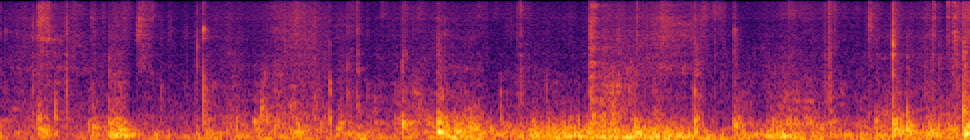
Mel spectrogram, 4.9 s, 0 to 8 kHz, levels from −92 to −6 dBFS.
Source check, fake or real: fake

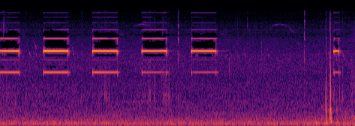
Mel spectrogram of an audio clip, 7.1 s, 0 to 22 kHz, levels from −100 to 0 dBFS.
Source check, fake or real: real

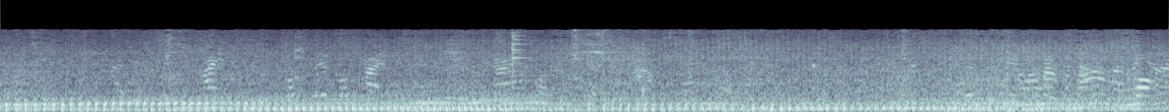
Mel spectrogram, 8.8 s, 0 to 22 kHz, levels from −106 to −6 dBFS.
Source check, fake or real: real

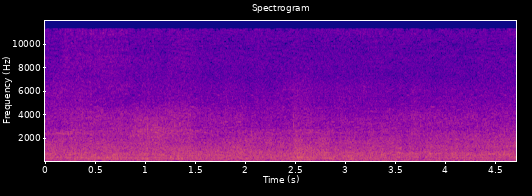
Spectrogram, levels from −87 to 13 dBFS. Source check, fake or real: fake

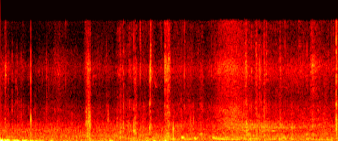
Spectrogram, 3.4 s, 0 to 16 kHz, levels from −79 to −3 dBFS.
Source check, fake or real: real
